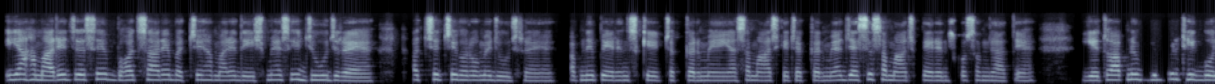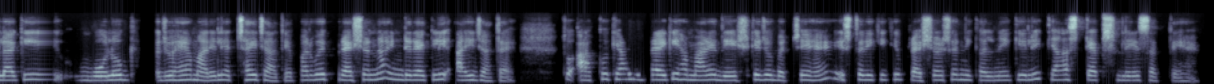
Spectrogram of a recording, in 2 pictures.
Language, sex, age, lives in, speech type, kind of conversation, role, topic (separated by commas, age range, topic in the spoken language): Hindi, female, 30-34, India, conversation, podcast, host, Parivaar ke pressure mein aap apne junoon ko kaise follow karte hain?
